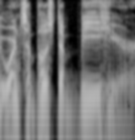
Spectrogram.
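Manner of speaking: rough and gruff. A man to a woman he has just pulled to the woods' edge, gruff. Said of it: "he said gruffly".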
